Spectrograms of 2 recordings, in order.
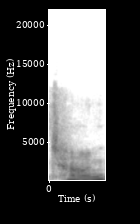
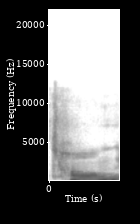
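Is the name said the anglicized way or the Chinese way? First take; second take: anglicized; Chinese. First: The name is said with an anglicized vowel. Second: The name is said with a Chinese vowel. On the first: The speaker calls it wrong. "my maiden name is Tung, T U N G" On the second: The speaker calls it right. "it's actually pronounced Tong in Chinese"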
